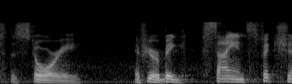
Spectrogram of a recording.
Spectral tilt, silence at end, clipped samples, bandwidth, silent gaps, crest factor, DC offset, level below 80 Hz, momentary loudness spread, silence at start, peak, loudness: -5.5 dB/octave; 0 s; under 0.1%; 7.6 kHz; none; 18 dB; under 0.1%; -56 dBFS; 10 LU; 0 s; -12 dBFS; -31 LUFS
